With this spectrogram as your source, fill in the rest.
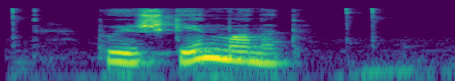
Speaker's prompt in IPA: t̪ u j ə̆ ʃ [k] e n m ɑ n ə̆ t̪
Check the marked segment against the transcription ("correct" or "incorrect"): correct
